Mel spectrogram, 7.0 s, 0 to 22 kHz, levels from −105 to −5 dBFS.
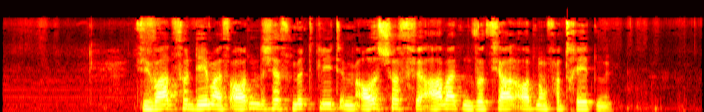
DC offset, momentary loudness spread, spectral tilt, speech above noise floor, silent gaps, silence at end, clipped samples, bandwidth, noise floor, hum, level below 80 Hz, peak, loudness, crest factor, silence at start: under 0.1%; 9 LU; -4 dB/octave; 40 dB; none; 0.95 s; under 0.1%; 11.5 kHz; -57 dBFS; none; -60 dBFS; 0 dBFS; -17 LUFS; 18 dB; 1.35 s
